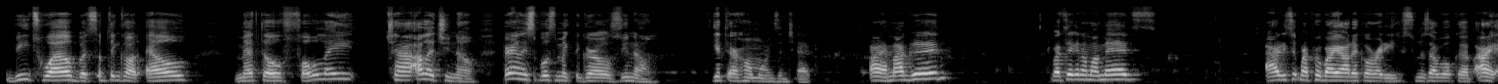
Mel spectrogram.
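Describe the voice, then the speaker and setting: A husky-voiced host in their forties talks straight to the camera in a loose, unplanned vlog. The delivery is chatty and frank, with plenty of casual swearing. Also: medium pitch. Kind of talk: casual impromptu chat.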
